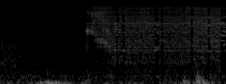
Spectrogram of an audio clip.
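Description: Kitchen tap turned on about a second in, after a soft low bump: water then runs in a steady hiss into a stainless-steel sink over an inkjet printer's capping module held under the stream to rinse the ink out.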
